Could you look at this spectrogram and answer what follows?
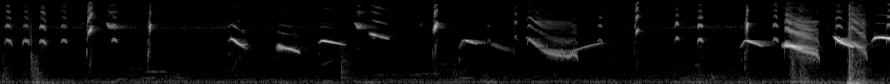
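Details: Green-winged saltator 'macheando' song to warm up a male: scattered short whistles, some falling and some rising, mixed with brief high chips, growing denser and louder near the end.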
